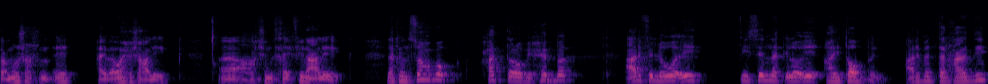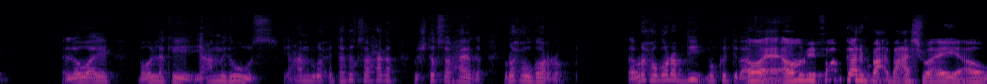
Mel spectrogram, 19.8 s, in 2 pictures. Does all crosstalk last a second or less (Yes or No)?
Yes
